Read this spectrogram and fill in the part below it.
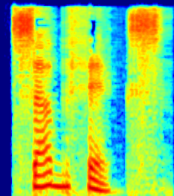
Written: subfix

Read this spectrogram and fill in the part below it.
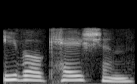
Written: evocation

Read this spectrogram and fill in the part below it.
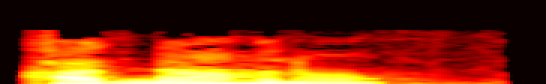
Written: cognominally

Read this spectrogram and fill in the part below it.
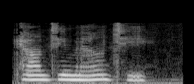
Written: county mounty

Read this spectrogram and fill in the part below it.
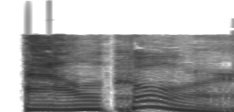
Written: alcor

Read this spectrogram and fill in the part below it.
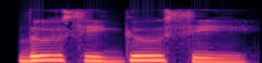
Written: loosey-goosey

